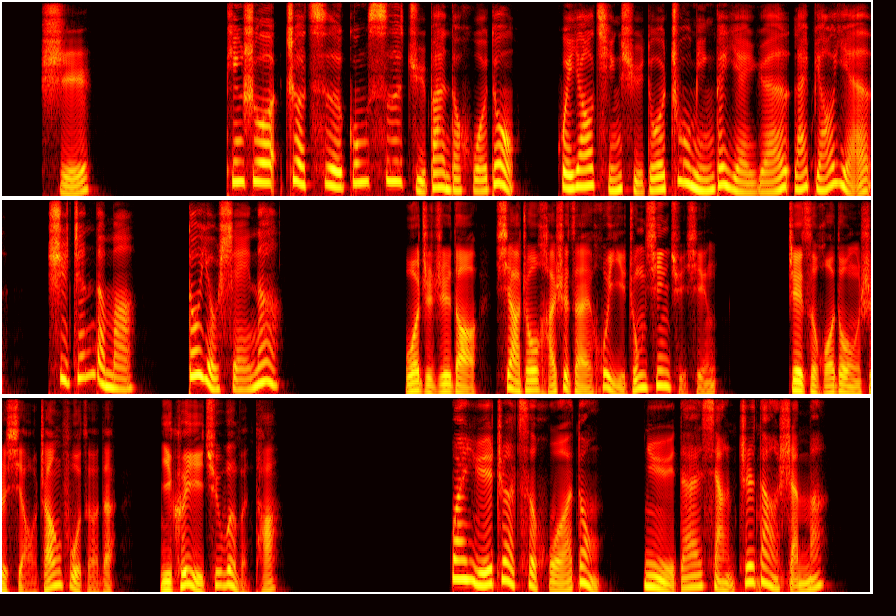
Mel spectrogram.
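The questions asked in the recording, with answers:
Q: 关于这次活动,女的想知道什么?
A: 有哪些著名演员来表演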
